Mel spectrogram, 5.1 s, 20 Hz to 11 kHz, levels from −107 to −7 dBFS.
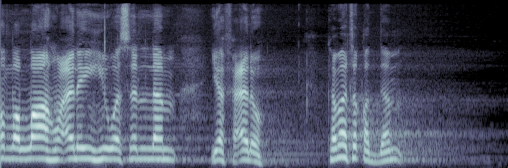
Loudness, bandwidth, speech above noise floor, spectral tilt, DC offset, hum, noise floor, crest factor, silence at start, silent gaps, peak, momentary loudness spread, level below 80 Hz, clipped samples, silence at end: -26 LUFS; 10.5 kHz; 38 dB; -4 dB/octave; under 0.1%; none; -65 dBFS; 20 dB; 0 s; none; -8 dBFS; 12 LU; -80 dBFS; under 0.1%; 0.9 s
